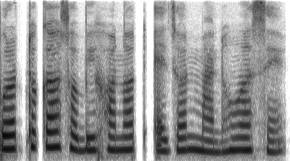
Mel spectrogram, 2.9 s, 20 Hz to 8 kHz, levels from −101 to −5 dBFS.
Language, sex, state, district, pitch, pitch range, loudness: Assamese, female, Assam, Kamrup Metropolitan, 230 Hz, 225-250 Hz, -18 LUFS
